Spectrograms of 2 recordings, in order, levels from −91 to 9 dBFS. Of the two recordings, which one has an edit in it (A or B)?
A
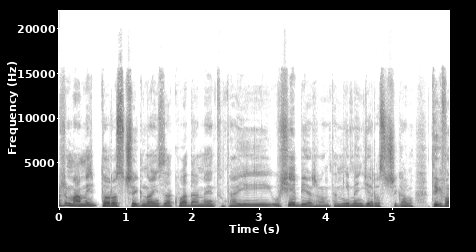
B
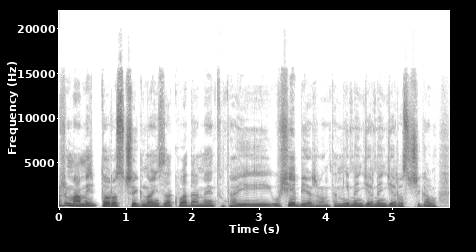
B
